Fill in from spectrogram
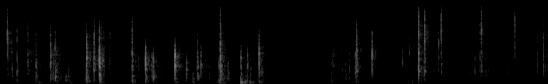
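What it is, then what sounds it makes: Water-wrinkled paper catalog page. Hands with long nails lift, turn, and smooth down a wavy page of an open, water-wrinkled paper toy catalog. The result is a quick run of dry, bright crackles and crinkles with a brief silent pause in the middle. Each burst stops almost instantly, with no ring.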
